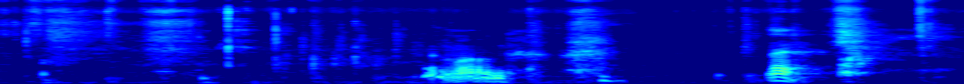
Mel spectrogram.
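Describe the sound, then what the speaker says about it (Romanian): A house dog barks and whimpers in short uneven bursts at close range, with people talking over and between the yelps. "Câinele casei"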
